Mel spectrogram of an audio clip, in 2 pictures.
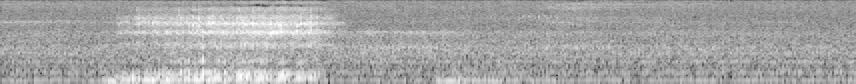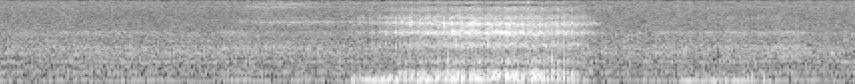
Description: Can't sleep some nights because the DOG IS SNORING!!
